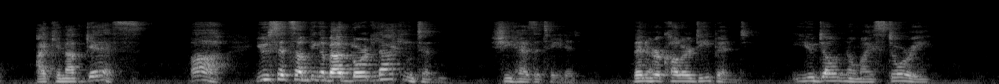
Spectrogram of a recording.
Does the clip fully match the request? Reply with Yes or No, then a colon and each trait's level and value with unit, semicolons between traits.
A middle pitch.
Yes: medium, 145 Hz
